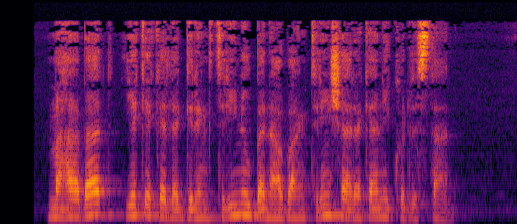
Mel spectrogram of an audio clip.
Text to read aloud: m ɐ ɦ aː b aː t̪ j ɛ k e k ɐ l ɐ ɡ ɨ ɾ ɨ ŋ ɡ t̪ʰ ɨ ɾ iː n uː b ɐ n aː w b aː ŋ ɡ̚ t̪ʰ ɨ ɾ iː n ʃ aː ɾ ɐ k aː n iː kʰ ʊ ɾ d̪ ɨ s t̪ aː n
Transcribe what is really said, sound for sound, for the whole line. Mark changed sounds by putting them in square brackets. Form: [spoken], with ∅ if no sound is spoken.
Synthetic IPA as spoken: m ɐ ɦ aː b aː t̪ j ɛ k e k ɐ l ɐ ɡ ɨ ɾ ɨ ŋ ɡ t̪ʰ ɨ ɾ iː n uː b ɐ n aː w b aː ŋ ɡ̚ t̪ʰ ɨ ɾ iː n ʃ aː ɾ ɐ k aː n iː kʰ ʊ ɾ d̪ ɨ s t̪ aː n

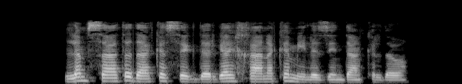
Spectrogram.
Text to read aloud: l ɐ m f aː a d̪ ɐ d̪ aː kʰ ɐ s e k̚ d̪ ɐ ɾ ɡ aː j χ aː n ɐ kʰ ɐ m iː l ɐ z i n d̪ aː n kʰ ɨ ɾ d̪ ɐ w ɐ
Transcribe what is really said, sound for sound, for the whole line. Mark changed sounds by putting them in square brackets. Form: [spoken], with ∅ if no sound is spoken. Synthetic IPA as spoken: l ɐ m [s] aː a [t̪] ɐ d̪ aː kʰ ɐ s e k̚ d̪ ɐ ɾ ɡ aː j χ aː n ɐ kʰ ɐ m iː l ɐ z i n d̪ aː n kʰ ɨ ɾ d̪ ɐ w ɐ

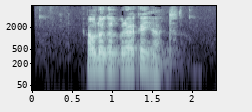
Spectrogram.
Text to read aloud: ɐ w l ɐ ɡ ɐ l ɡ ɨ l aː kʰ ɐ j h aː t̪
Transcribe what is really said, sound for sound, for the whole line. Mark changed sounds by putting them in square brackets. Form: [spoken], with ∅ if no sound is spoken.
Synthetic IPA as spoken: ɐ w l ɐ ɡ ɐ l [b] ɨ [ɾ] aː [k] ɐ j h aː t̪

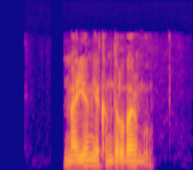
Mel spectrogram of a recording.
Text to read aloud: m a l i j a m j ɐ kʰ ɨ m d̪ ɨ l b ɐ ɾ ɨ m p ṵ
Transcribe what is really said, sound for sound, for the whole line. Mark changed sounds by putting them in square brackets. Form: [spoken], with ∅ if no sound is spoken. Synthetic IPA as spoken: m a [ɾ] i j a m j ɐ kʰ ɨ m d̪ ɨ l b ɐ ɾ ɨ m [b] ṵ

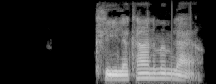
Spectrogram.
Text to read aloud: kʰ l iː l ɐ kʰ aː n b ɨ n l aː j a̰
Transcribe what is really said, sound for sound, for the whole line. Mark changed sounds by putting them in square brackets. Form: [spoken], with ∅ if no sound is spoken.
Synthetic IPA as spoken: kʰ l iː l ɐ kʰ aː n [m] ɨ [m] l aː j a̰

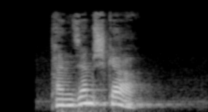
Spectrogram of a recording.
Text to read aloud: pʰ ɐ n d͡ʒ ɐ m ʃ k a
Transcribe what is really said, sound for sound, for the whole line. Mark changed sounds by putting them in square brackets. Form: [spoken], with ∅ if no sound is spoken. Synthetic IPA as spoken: pʰ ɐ n d͡ʒ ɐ m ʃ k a

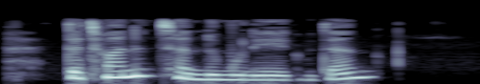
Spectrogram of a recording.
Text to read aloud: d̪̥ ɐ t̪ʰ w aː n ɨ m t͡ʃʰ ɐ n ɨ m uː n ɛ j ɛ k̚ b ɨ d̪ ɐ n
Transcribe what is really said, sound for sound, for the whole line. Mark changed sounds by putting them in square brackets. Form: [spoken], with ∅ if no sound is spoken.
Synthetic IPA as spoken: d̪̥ ɐ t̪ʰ w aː n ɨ [n] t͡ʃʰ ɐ [nː] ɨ m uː n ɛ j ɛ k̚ b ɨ d̪ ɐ n

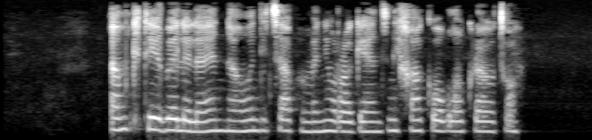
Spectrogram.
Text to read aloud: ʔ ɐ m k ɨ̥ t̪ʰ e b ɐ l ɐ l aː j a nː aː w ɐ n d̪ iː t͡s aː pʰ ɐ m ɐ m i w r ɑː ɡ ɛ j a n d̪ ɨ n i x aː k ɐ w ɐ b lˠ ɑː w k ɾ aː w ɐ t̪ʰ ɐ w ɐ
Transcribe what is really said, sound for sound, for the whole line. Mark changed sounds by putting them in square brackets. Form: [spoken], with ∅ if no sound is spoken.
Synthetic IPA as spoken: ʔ ɐ m k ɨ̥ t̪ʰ e b ɐ l ɐ l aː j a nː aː w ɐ n d̪ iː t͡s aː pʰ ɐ m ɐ [n] i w r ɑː ɡ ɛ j a n d̪ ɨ n i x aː k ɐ w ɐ b lˠ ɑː w k ɾ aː w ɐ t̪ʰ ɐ w ɐ

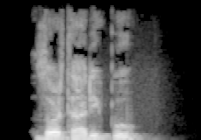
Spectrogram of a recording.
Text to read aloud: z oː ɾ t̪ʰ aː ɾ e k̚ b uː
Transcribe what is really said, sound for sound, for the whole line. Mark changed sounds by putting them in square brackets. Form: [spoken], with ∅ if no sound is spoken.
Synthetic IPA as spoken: z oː ɾ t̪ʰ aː ɾ [i] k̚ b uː

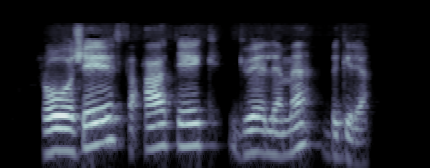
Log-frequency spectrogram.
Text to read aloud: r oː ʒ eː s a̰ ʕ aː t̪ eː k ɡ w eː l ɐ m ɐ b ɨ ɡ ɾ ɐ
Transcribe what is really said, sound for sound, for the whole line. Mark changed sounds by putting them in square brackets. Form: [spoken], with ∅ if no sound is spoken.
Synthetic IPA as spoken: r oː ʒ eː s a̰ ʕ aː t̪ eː k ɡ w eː l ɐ m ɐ b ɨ ɡ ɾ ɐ

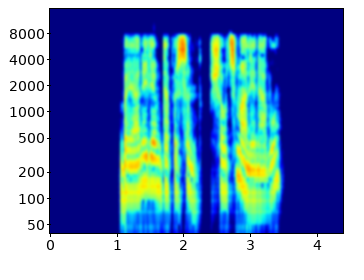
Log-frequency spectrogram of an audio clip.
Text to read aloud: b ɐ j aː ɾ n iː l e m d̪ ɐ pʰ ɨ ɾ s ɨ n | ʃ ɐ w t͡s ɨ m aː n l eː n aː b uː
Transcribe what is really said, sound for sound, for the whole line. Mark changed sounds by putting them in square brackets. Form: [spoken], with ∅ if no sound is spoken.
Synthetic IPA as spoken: b ɐ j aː [∅] n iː l e m d̪ ɐ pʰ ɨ ɾ s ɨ n | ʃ ɐ w t͡s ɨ m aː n l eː n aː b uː

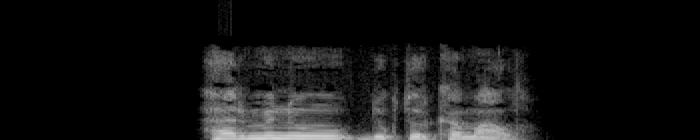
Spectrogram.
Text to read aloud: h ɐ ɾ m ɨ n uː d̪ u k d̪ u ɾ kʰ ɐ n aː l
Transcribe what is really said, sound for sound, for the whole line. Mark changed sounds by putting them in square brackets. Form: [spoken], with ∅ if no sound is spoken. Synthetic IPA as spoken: h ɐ ɾ m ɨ n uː d̪ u k [t̪] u ɾ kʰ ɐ [m] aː l

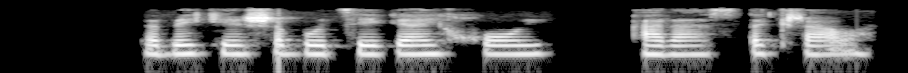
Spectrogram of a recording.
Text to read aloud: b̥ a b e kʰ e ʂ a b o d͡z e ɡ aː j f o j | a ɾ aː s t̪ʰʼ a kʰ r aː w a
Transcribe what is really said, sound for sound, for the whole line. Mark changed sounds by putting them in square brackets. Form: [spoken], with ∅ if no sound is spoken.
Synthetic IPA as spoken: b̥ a b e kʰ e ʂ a b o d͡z e ɡ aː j [χ] o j | a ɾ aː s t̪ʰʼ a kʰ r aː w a

